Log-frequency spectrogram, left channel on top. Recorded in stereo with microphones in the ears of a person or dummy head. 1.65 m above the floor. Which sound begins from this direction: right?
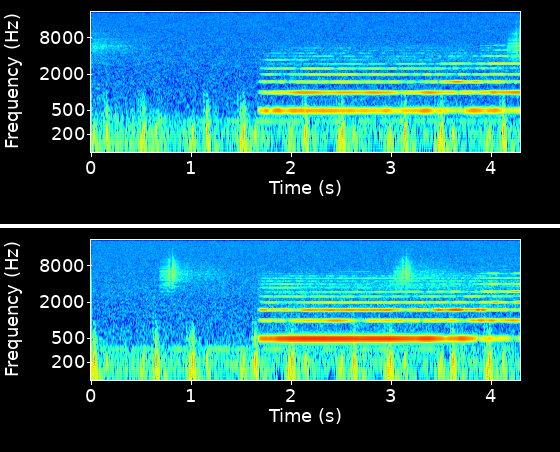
A flute, at 1.7 s.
